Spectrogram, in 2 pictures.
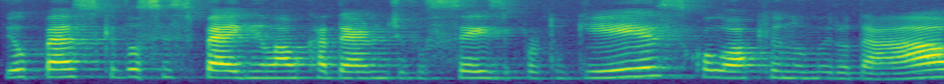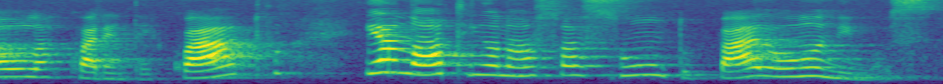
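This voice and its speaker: Her voice is a little high and reverberant, moving at a normal speed, as this middle-aged teacher leads a recorded online lesson. She keeps things warm and lively, posing questions and tagging "né?" to check on her students frequently.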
